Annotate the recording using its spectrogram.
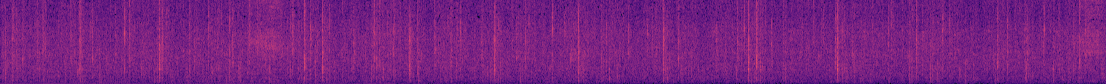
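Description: Rain falling on rainforest foliage: a steady patter with frequent separate drops striking close by at irregular intervals. A low steady hum sits under it and fades out about halfway through.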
